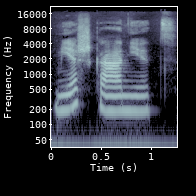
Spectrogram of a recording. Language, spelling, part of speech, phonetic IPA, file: Polish, mieszkaniec, noun, [mʲjɛˈʃkãɲɛt͡s], Pl-mieszkaniec.ogg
